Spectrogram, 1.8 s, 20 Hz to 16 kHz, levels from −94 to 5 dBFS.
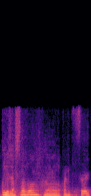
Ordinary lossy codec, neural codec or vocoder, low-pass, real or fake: MP3, 48 kbps; codec, 16 kHz, 1 kbps, FreqCodec, smaller model; 7.2 kHz; fake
